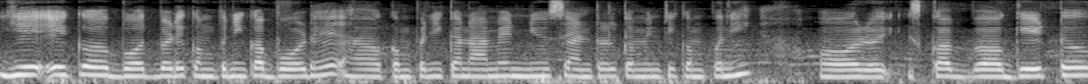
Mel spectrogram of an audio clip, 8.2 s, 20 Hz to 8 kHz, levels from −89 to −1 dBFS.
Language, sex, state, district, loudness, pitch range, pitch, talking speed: Hindi, female, Punjab, Fazilka, -16 LUFS, 210-225 Hz, 215 Hz, 160 wpm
